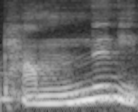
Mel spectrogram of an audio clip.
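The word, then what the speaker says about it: 밟는: 네, 근데 시팡에 따라서 밥는이 아니라 최종 발음은 비음화가 일어난 밤는이 돼야 되겠죠?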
